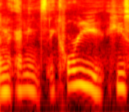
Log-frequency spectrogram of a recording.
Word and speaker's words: Corey: Corey. Corey. New character. New character. Rhymes with Lori.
